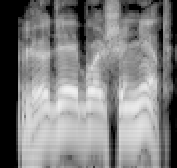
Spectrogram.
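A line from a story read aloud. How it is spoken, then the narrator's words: Irritated curt remark. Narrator (Russian): раздраженно бросил Симмонс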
